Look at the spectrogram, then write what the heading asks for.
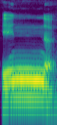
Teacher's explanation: inna guna musyaddadah, 2 harokat berdengung, 2 harokat ditahan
